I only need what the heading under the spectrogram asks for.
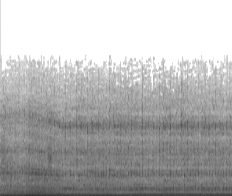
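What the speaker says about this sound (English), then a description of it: "We're gonna get our big feed mixer truck out here." A big feed mixer truck idles in Farming Simulator with a steady low engine drone that runs unbroken throughout. No voices.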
